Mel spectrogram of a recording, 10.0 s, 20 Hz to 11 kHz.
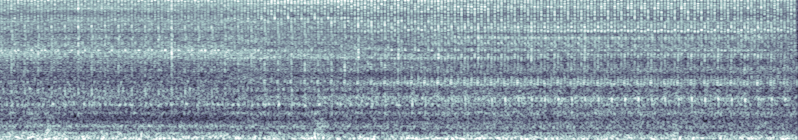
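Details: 2016 Kia Picanto 1.2L petrol with only 31,000 km: steady light ticking of about four ticks a second over the idle hum; the owner asks what the cause could be. Engine ticking at idle.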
